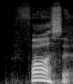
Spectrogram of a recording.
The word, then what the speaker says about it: Fawcett: of another company called fawcett comics faucet okay like so like it's spelt like ferrofaucet so where's joins faucet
